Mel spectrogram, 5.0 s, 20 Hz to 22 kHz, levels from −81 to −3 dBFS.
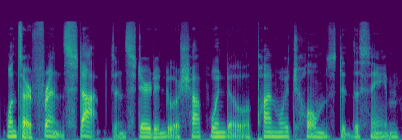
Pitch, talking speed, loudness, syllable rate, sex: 120 Hz, 190 wpm, -22 LUFS, 4.6 syllables/s, male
